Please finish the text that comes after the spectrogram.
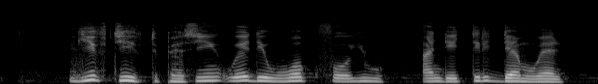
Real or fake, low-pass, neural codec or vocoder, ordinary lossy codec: real; 7.2 kHz; none; none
